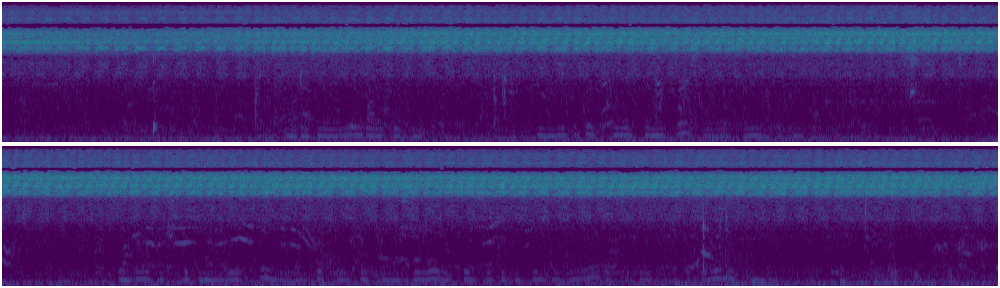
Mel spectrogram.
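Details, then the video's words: Cicadas at sunset on the steep coast of Cape Fiolent, Crimea, hold a steady, unbroken high buzzing drone. A low rumble of waves runs beneath, with scattered soft bird notes. "Cicadas at sunset."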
